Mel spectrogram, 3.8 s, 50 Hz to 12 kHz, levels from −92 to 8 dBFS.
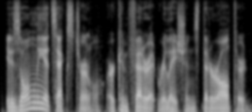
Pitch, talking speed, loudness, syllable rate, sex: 100 Hz, 175 wpm, -20 LUFS, 6.5 syllables/s, male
